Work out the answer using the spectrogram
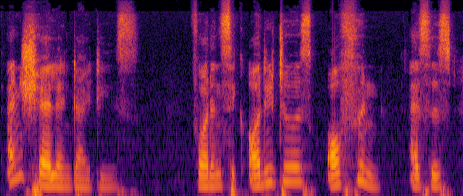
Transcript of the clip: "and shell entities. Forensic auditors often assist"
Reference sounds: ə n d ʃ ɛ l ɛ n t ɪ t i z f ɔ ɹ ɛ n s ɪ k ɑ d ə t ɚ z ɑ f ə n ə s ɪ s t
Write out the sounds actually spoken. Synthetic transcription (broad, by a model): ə n d ʃ ɛ l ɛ n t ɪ t i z f ɔ ɹ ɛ n s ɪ k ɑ d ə t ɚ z ɑ f ə n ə s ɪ s t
